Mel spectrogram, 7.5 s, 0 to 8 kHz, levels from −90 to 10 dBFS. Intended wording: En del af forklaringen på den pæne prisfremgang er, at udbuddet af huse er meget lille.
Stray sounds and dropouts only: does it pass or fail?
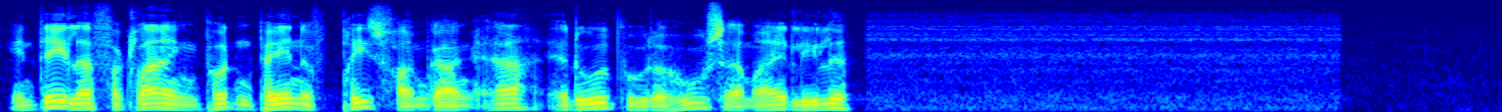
pass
